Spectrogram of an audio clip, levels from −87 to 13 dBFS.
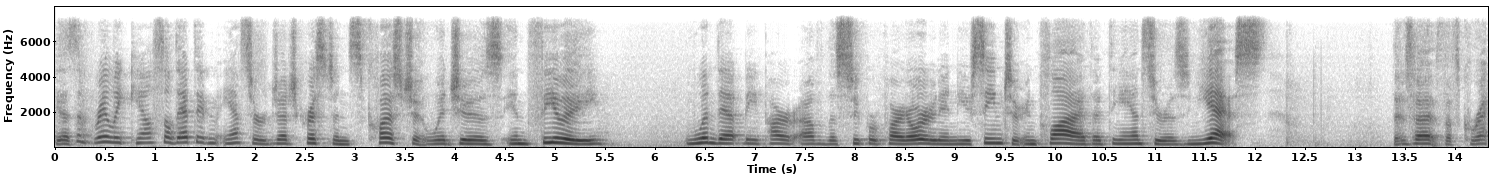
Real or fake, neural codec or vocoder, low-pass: fake; codec, 16 kHz, 0.5 kbps, X-Codec, HuBERT features, trained on LibriSpeech; 7.2 kHz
